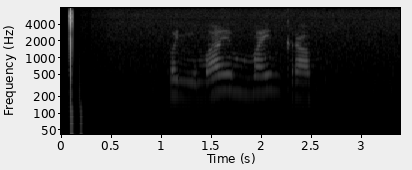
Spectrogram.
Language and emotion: Russian, neutral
